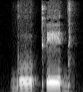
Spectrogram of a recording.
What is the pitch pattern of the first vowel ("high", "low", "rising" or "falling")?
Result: low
